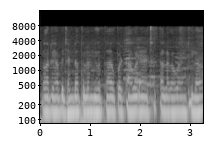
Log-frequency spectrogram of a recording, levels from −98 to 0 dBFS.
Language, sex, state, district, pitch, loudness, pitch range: Hindi, male, Bihar, Madhepura, 140 Hz, -28 LUFS, 140-145 Hz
